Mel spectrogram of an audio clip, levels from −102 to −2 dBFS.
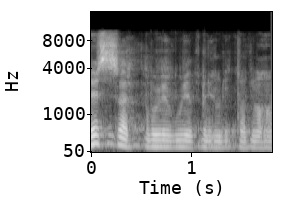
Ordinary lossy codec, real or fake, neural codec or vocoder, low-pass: AAC, 64 kbps; fake; autoencoder, 22.05 kHz, a latent of 192 numbers a frame, VITS, trained on one speaker; 9.9 kHz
